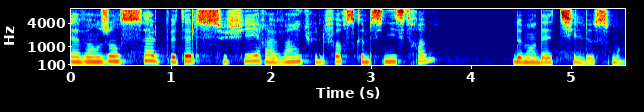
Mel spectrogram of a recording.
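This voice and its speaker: With music in the background, a woman speaks at a moderate pace and medium pitch in a monotone, flat intonation. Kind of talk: sleep story.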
